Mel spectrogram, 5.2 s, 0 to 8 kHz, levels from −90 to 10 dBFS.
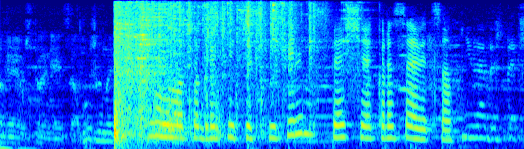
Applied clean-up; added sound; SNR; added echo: none; Shatter; -3 dB; none.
